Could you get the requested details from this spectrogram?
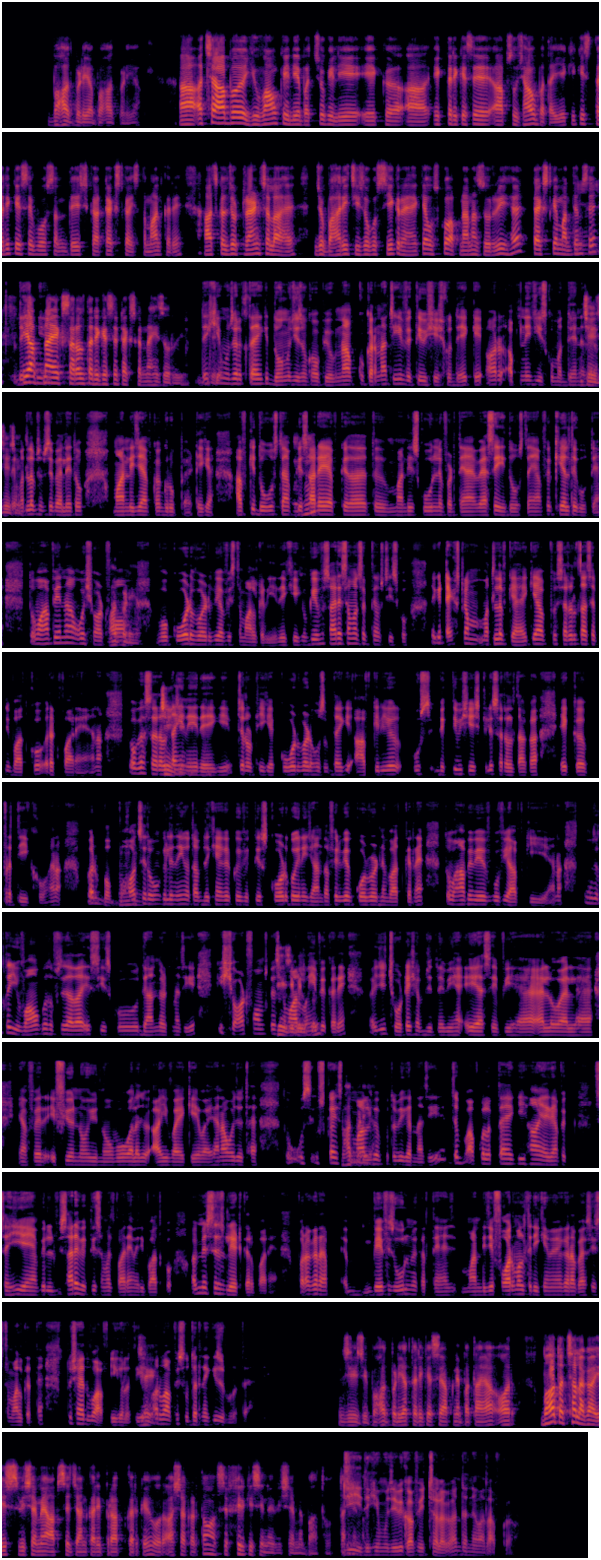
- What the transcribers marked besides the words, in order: in English: "टेक्स्ट"; in English: "ट्रेंड"; in English: "टेक्स्ट"; tapping; other background noise; in English: "टेक्स्ट"; in English: "ग्रुप"; in English: "शॉर्ट फ़ॉर्म"; in English: "कोड वर्ड"; in English: "टेक्स्ट"; in English: "कोड वर्ड"; in English: "कोड"; in English: "कोड वर्ड"; in English: "शॉर्ट फ़ॉर्म्स"; in English: "एएसएपी"; in English: "एलओएल"; in English: "इफ यू नौ यू नौ"; in English: "आईवायकेवाय"; in English: "रिलेट"; in English: "फ़ॉर्मल"
- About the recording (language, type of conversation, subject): Hindi, podcast, टेक्स्ट संदेशों में गलतफहमियाँ कैसे कम की जा सकती हैं?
